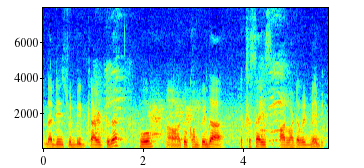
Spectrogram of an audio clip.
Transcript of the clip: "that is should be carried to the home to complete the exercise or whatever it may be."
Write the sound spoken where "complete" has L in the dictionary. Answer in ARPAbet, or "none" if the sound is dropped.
none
